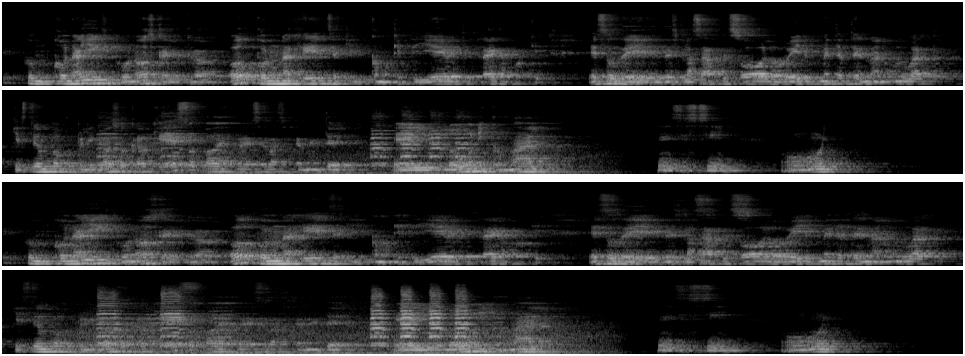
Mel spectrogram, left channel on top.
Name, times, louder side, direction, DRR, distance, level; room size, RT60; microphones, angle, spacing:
voice 1, 0.2-9.3 9.7-13.1 13.5-15.1, left 1 dB, 80° left, 1 dB, 1.8 m, -30 dB
Vehicle horn car horn honking / Traffic noise roadway noise, 10.3-15.6, right 8 dB, 75° right, 0.4 m, -33 dB
voice 2, 16.2-16.9 17.4-17.9, left 1 dB, 60° left, 2 dB, 2.2 m, -34 dB
18.0 x 9.7 x 4.7 m, 1.3 s
head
